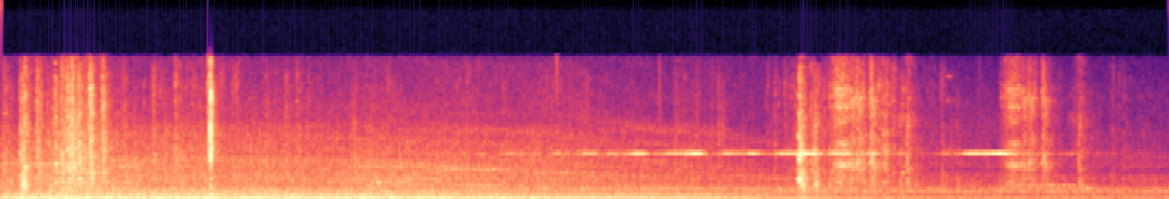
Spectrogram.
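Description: A bus engine rumbles steadily as the bus drives and slows down.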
